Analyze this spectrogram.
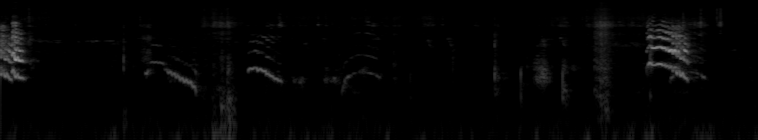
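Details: Parrot calling: a harsh harmonic squawk, then several clear downward-sliding whistled notes and short chirps spaced through the recording, ending with a loud rasping call.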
